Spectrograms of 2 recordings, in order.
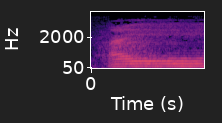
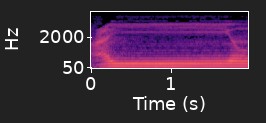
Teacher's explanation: Jadi ai ya-nya dipanjangkan dulu 4 atau 6 harokat. Ai setelah panjang baru ketemu nun yang disamarkan. Ai. Ya, jadi tidak dari awal sudah menyamarkan nun. · Term: ikhfa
